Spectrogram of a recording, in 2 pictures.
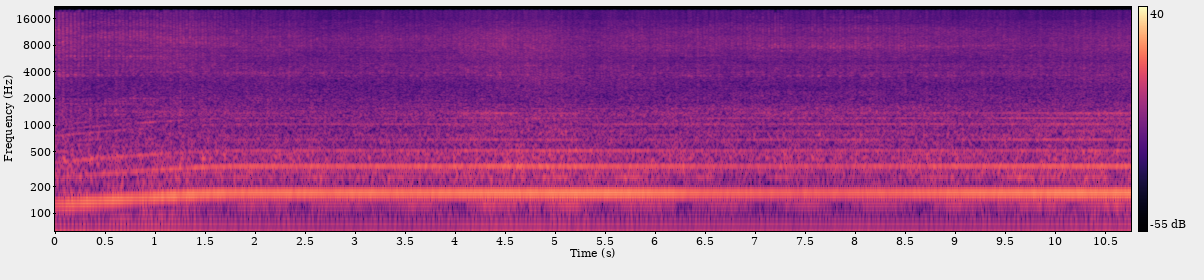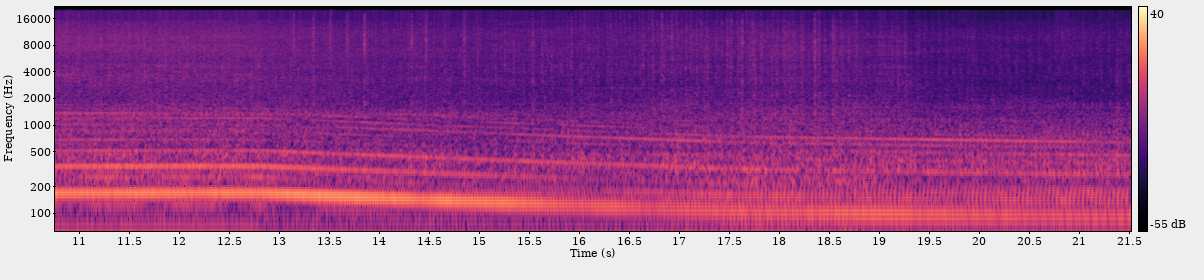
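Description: A replacement engine on a DR chipper, model CP55047BMN, runs loud and steady with a constant droning hum, then eases down to a lower idle partway through.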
